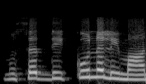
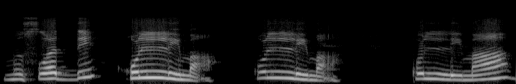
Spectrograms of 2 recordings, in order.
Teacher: مصدقن لما نہیں پڑھنا، کن نون کی آواز آ رہی ہے نا، جب ہم نے ملانا ہے تو نون کی آواز کو لام کے ساتھ ملا دینا ہے۔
